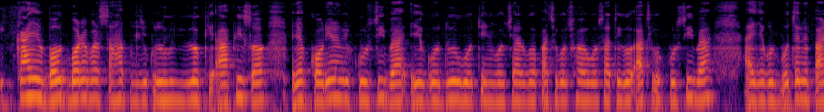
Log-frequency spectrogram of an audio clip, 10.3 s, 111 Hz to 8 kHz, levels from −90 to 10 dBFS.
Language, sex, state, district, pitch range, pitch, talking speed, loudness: Bhojpuri, male, Uttar Pradesh, Ghazipur, 170-180 Hz, 175 Hz, 220 wpm, -27 LUFS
